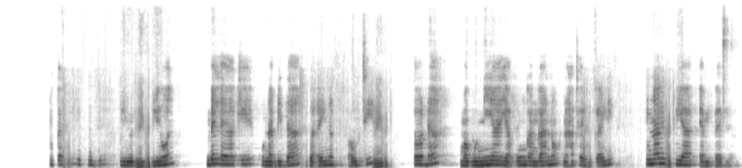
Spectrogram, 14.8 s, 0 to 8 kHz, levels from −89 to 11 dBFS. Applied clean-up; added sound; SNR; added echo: neural mask model DeepFilterNet 3.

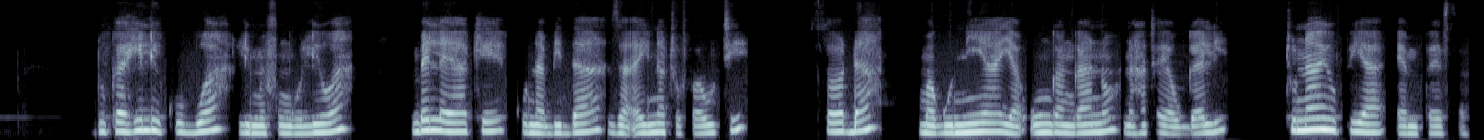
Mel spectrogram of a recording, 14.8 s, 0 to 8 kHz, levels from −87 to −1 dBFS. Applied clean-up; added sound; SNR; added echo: none; none; none; none.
